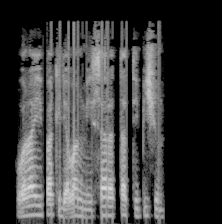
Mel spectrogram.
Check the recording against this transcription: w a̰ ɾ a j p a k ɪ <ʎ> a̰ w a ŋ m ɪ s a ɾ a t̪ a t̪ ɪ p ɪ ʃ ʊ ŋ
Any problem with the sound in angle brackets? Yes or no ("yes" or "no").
no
